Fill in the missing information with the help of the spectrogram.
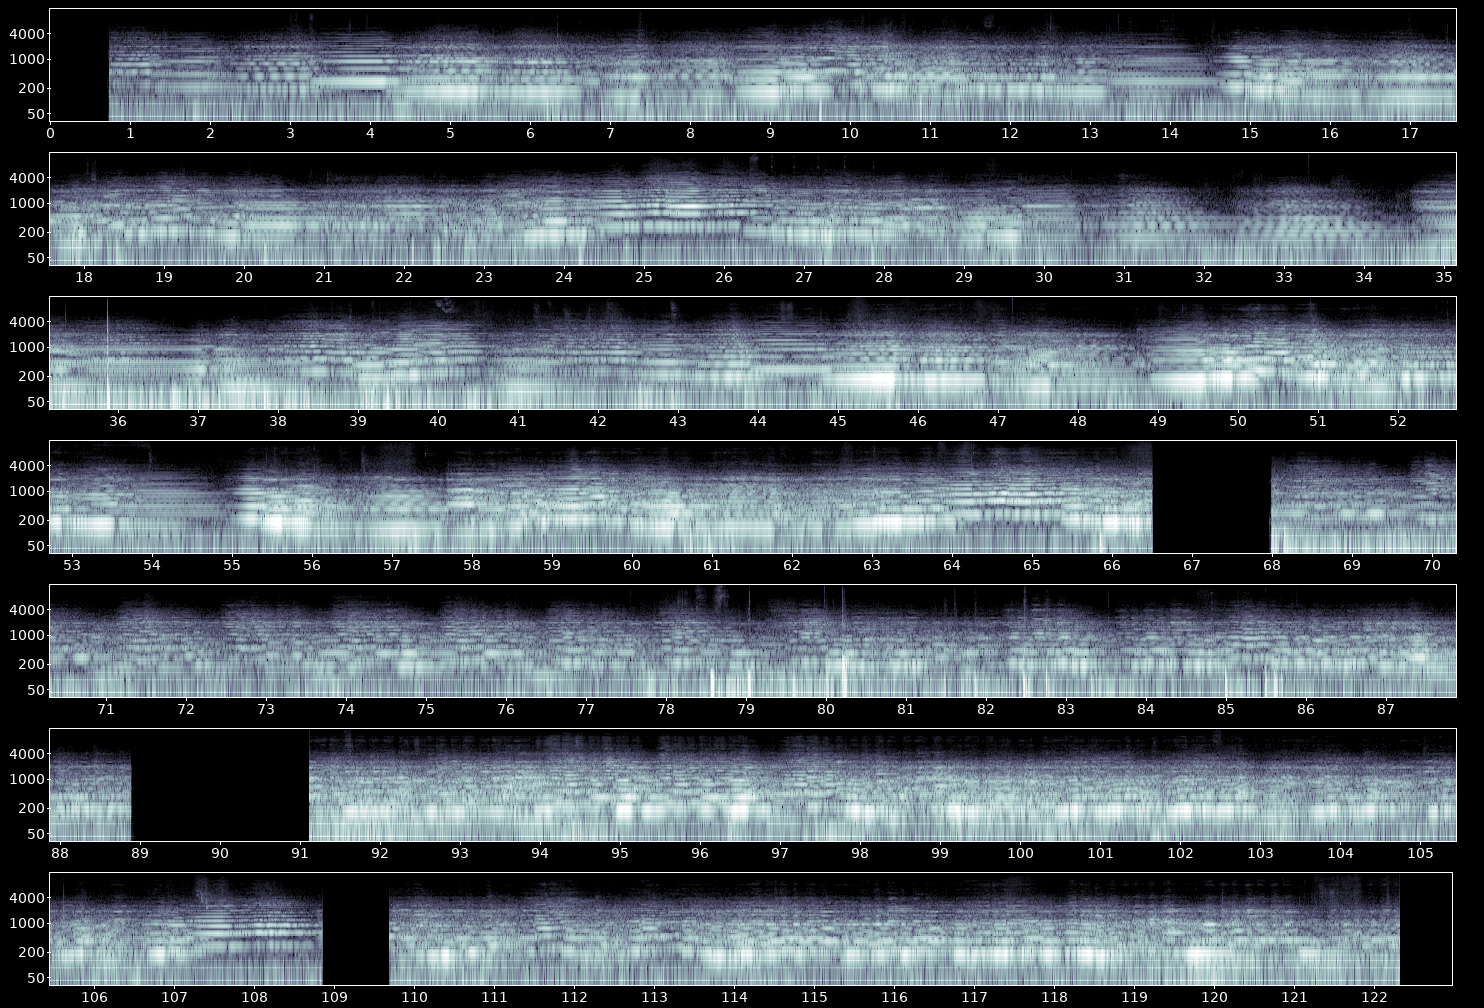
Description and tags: Ambience,Cello,Hall
A cello being played at a large venue
Beautiful, Cello, Large-Hall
